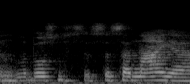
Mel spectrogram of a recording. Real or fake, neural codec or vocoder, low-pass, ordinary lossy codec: real; none; 7.2 kHz; AAC, 32 kbps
